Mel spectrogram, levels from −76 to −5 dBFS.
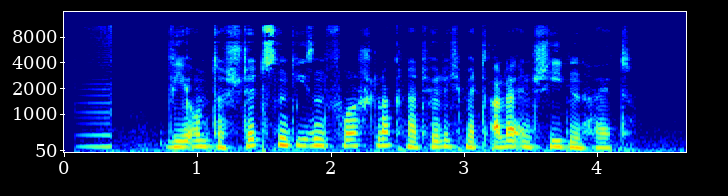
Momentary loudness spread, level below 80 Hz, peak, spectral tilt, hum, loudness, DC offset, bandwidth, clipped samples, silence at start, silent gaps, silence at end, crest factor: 17 LU; -54 dBFS; -14 dBFS; -5 dB/octave; none; -32 LUFS; under 0.1%; 11.5 kHz; under 0.1%; 0.1 s; none; 0.2 s; 18 dB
